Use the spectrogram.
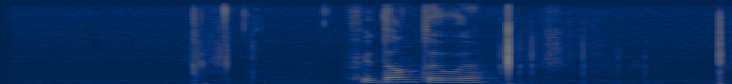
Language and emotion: Russian, neutral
